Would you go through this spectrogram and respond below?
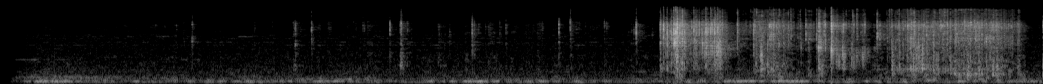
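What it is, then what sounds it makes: Dry soap curls crushed. A pile of pink and cream dry soap curls, thin hollow rolled shavings, is crushed and crumbled in the hand with fingers and long dark nails. First comes a quiet stretch of faint, scattered crisp ticks over a low hum. Then, a little past the midpoint, it bursts into loud, dense, bright crunching and crackling that continues to the end.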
